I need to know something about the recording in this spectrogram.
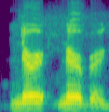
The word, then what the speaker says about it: Neuberg: Nurburg. Yeah. Yes, sir. Yep. Neuberg is some. Yeah, that's how you pronounce it.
